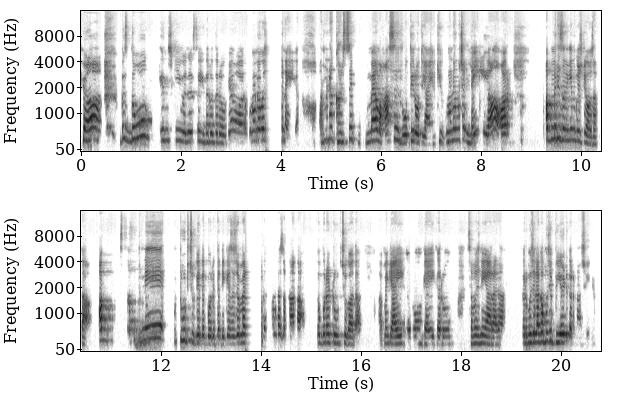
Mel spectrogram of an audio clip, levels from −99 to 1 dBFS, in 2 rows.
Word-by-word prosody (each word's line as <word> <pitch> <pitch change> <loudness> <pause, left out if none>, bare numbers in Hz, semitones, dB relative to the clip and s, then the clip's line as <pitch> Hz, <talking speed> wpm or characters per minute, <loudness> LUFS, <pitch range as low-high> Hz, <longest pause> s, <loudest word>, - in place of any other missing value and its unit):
क्या 280 -2 +7 0.6
बस 325 -1 -4
2 315 - +3 0.5
इंच 285 0 -6
की 285 -1 -9
वज़ह 250 0 -1
से 270 - -7
इधर-उधर 235 0 -4
हो 215 - -3
गया 270 +1 -5
और 240 - -3
उन्होंने 275 +2 +1
मुझे 295 0 +2 0.3
नहीं - - -3
लिया। - - -13 0.4
और 240 - -5
मैं 300 - -11
ना 325 - 0 0.2
घर 245 - -4
से 240 +7 -4 0.4
मैं 280 - +9
वहाँ 235 +3 +3
से 310 -1 -1
रोते-रोते 220 -1 +1
आई 180 - -2
हूँ, 190 - -24
क्यों? 255 - -10
उन्होंने 260 +4 -1
मुझे 300 +1 -3
नहीं 460 - -1
लिया 455 - +5 0.3
और 235 +1 +4 0.8
अब 315 0 +5
मेरी 325 +1 +2
ज़िंदगी 295 -2 -1
में 290 - -6
कुछ 270 - -2
नहीं 225 - 0
हो - - -2
सकता। 190 - -2 0.3
अब 285 -1 -5 0.3
सपने 270 +3 -2 0.6
टूट 285 -1 -1
चुके 215 -2 -1
थे - - 0
पूरी 195 0 -2
तरीके 190 +1 -4
से 195 - -5
जो 215 +2 +1
मेरा 225 -1 +1 0.3
बचपन 290 -8 -9
था - - +3
सपना 185 -2 0
था - - +4 0.3
वो 215 - -3
पूरा 225 0 +1
टूट 210 -1 0
चुका 190 -4 +1
था। - - -4 0.4
अब - - -8
मैं 200 - -5
क्या 195 -2 +3
ही 195 +2 +2
करूँ 200 -8 -5
क्या 190 -2 -1
ही 195 +1 -4
करूँ, 190 0 -1 0.4
समझ 205 0 -2
नहीं 210 -2 +2
आ 190 - +4
रहा 185 -1 -1
था। 180 - -3 0.4
फिर 210 0 -2
मुझे 235 - +4
लगा 235 +1 +6
मुझे 265 - -1
बी.एड 230 0 +5
करना 190 -3 -3
चाहिए। 460 - -15
235 Hz, 230 wpm, -23 LUFS, 205-285 Hz, 0.8 s, मैं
